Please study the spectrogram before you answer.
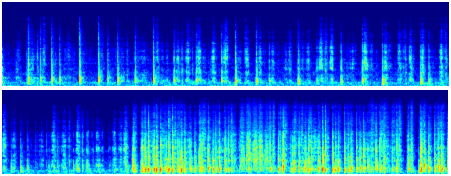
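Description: Fingertips tap quickly and lightly on the lid of a hollow cardboard Yahtzee board game box, making short, dry, papery ticks with a faint hollow body. After about ten seconds the sound turns into louder, denser scratching and tracing across the lid surface, with a rough, bright texture.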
